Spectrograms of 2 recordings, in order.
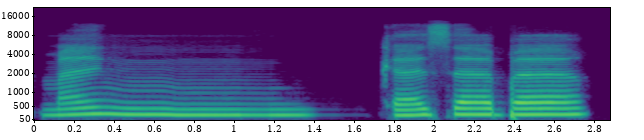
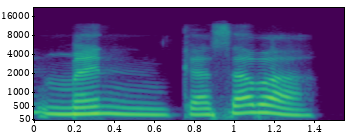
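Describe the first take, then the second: First: The n is hidden, a nasal sound near k. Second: The n is pronounced fully and clearly before k. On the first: The speaker calls it right. "jadi dia duduk tengah-tengah" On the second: The speaker calls it wrong. "Tidak, sebab dia bukan izhar"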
